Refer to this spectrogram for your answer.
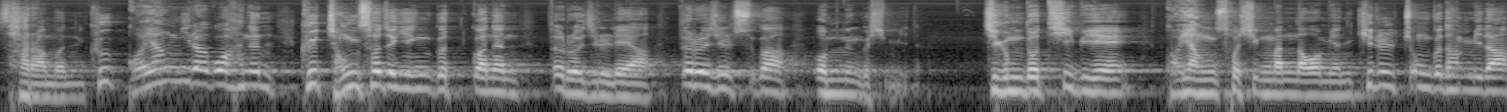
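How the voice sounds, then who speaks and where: A man with a fairly high pitch speaks at a fairly slow pace with hardly any pauses and very wide pitch swings. Noticeable background noise and audible room echo are present. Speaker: pastor. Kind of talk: sermon.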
